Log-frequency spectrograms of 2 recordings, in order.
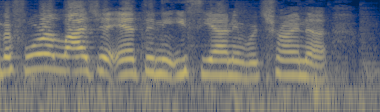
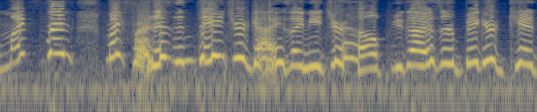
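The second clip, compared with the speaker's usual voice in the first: put-on very high, loud panicked child voice; a scrawny kid begging for help, frantic; screaming little kid; 9 semitones higher, 8 dB louder than usual. Little kid Twig begging bigger kids for help, high frantic scream. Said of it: "He ran up to us screaming".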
